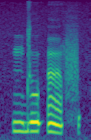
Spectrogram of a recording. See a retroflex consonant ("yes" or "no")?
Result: no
